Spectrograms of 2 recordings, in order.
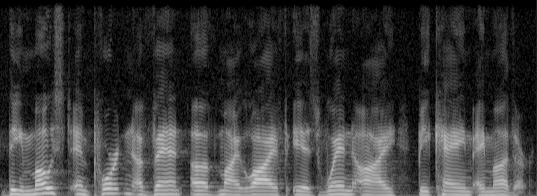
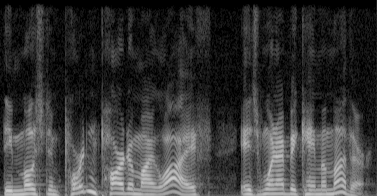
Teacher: part of my life is when i became a mother so there really should only be one pause i would pause right before that dependent clause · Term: thought groups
